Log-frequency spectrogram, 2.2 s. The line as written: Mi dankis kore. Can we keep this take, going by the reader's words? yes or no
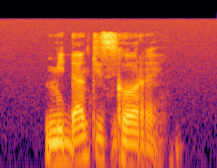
yes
